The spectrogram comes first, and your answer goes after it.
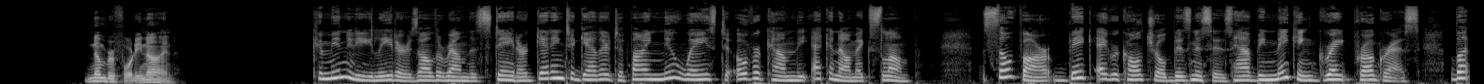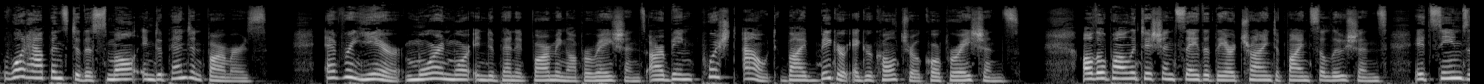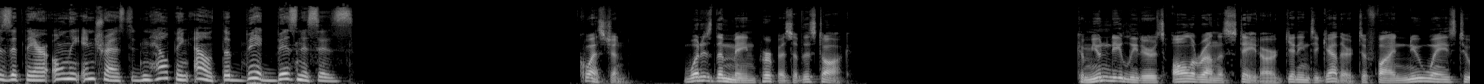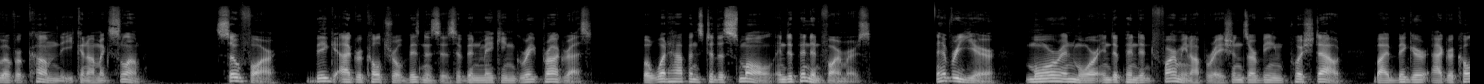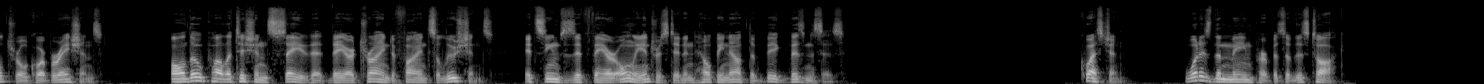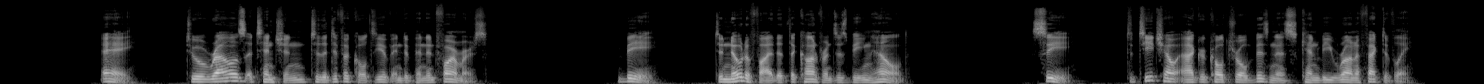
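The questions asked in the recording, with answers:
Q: What is the main purpose of this talk?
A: A: To arouse attention to the difficulty of independent farmers.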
